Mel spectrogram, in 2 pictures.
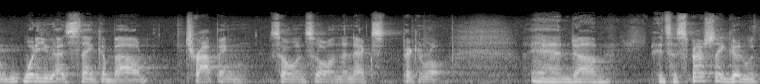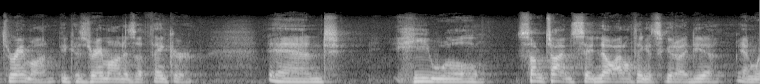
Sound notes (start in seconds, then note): none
